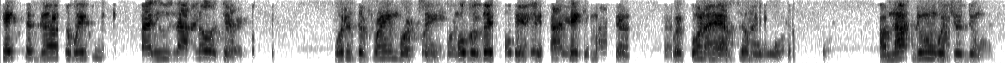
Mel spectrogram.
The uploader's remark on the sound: TNTSuperfantastic Conference Call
